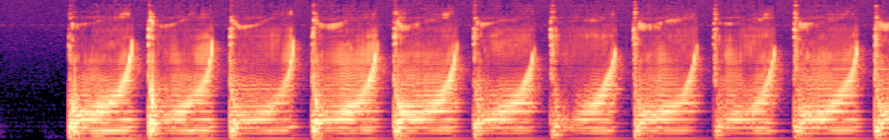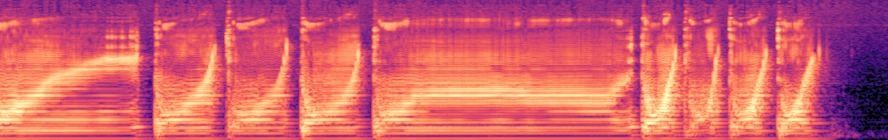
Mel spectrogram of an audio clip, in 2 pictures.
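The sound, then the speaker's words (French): A didgeridoo drone, played in the Aboriginal way of imitating nature, punctuated by rapid, bouncy 'boing' pulses in a steady rhythm mimicking the hops of a kangaroo, Australia's emblematic animal, with a brief sweeping whoop midway and the hops quickening toward the end. “les aborigènes imitent aussi les sons de la nature qui les entoure. Le, le saut du kangourou, par exemple”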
